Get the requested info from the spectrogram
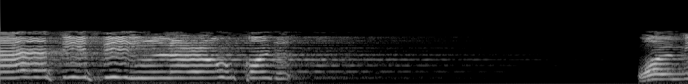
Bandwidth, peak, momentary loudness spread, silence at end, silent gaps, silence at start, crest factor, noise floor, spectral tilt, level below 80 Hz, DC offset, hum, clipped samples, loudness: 5 kHz; -6 dBFS; 17 LU; 0 s; none; 0 s; 18 dB; -78 dBFS; -3 dB/octave; -68 dBFS; under 0.1%; 60 Hz at -85 dBFS; under 0.1%; -18 LUFS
